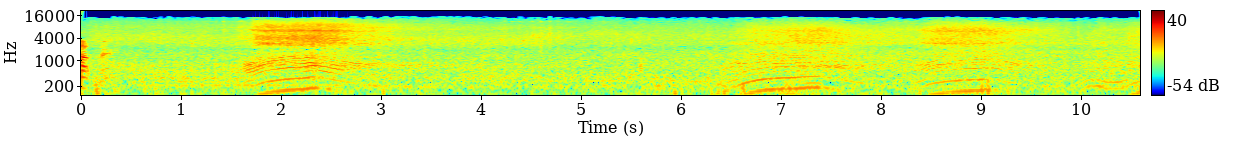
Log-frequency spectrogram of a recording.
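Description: A chainsaw revving up and back down three times: once about two seconds in, then twice near the end.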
